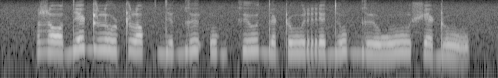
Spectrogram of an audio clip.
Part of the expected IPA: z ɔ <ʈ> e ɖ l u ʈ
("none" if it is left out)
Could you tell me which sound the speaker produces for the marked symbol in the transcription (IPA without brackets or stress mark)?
d̪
